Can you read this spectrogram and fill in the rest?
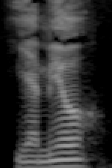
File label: "yamyó", Apatani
